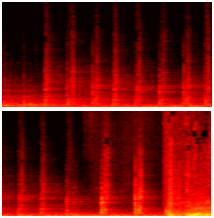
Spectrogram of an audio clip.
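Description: Quick light footsteps patter on a hard floor.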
